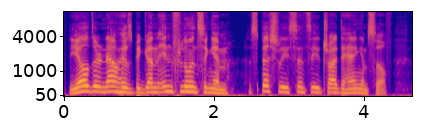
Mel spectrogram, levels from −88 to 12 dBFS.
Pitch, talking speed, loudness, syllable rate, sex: 170 Hz, 180 wpm, -16 LUFS, 5.7 syllables/s, male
